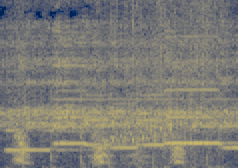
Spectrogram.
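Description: Dogs barking and yipping in the Isle of Dogs trailer, three short bursts spaced evenly over a steady tonal music bed, near and moderately loud.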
